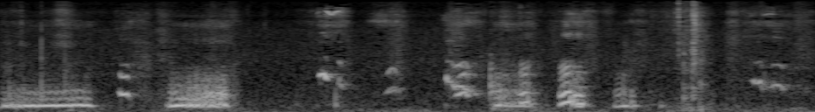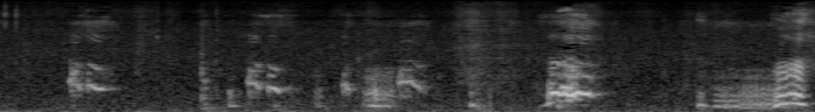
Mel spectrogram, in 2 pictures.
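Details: Standard Poodle pups about three weeks and three days old: low grumbling growls mixed with short rising whines and squeaks, irregular and overlapping, indoors.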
